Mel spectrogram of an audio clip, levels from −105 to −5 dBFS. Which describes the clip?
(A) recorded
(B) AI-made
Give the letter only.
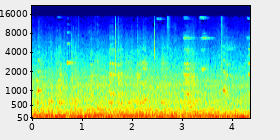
A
